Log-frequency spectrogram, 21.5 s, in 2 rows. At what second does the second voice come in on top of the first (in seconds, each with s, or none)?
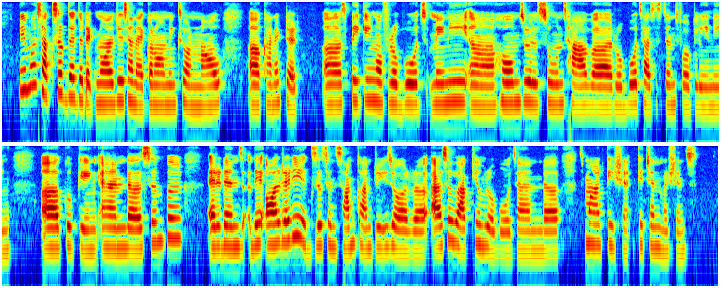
none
